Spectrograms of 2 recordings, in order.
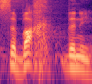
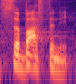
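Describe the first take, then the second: First: The middle consonant is harsh and throaty. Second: The middle consonant is soft and light. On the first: This is the more authentic way to say it. "If you really want to be about it, it's Sabachthani. Okay. I just spit" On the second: This is the everyday way to say it.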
